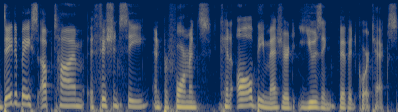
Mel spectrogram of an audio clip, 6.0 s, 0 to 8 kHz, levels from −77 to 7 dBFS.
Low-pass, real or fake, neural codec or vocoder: 7.2 kHz; fake; codec, 16 kHz, 6 kbps, DAC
